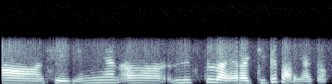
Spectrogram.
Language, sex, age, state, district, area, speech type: Malayalam, other, 18-30, Kerala, Kozhikode, urban, conversation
